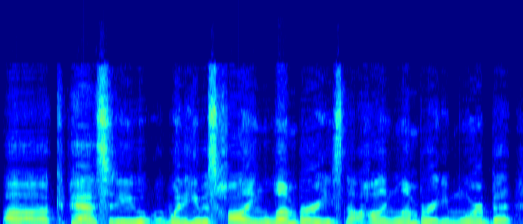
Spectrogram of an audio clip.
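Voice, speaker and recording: A woman's voice: medium pitch, level tone, a little fast. A middle-aged woman hosting an informal how-to talk, chatty, with many fillers. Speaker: host.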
